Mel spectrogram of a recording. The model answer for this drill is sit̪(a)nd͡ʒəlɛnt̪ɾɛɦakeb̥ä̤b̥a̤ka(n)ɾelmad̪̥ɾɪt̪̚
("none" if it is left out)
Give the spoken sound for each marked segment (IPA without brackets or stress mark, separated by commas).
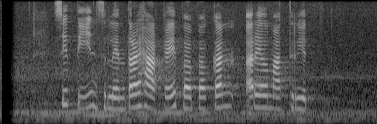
i, n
